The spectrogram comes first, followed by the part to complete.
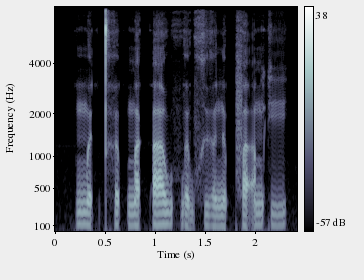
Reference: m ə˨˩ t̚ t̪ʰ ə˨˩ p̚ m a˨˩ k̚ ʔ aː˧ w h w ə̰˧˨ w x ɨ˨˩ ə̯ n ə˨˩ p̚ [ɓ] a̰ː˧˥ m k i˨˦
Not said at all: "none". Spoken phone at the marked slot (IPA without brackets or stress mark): f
